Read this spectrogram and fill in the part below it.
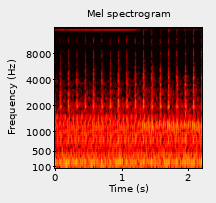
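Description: Bambu Lab P1S 3D printer running its self-test, giving a steady mechanical hum with a fast, even pulsing vibration that continues throughout at close range.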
